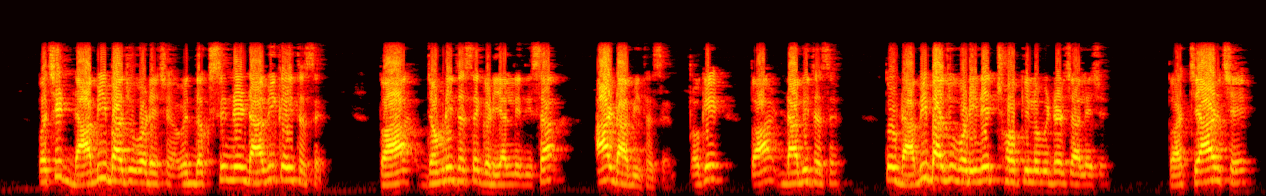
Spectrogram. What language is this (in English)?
Gujarati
